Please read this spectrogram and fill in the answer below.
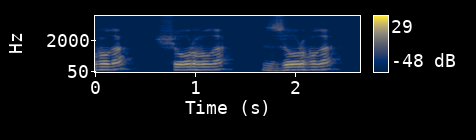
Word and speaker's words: ज़ोर: ज़ोर वाव मजहूल है।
